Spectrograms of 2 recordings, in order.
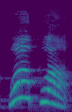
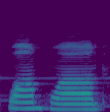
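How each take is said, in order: First: It is said in a put-on, shifted-pitch voice. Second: It is said in a natural speaking voice. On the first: The speaker calls it right. "I have to say it like Shally Lily" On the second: The speaker calls it wrong. "I said it wrong"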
